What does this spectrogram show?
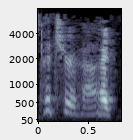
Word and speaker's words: Pietrucha: Pietrucha. Oh God. The C is silent.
